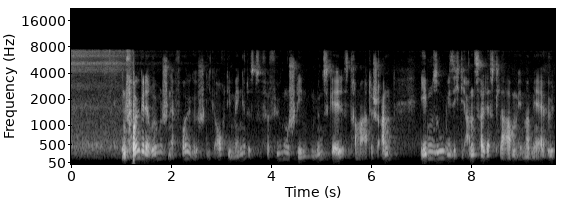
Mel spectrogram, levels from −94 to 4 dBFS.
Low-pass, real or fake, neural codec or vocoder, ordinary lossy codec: 7.2 kHz; fake; vocoder, 44.1 kHz, 80 mel bands, Vocos; none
